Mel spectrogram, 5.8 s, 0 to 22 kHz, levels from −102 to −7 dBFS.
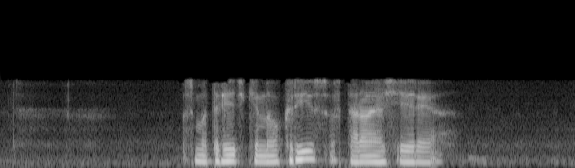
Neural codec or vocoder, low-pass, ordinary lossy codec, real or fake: codec, 16 kHz, 0.8 kbps, ZipCodec; 3.6 kHz; MP3, 32 kbps; fake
